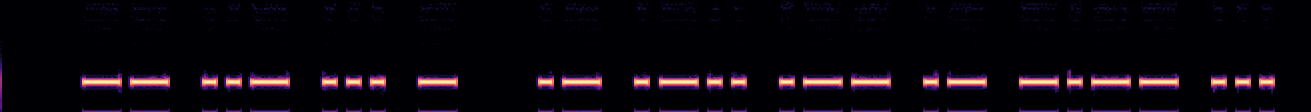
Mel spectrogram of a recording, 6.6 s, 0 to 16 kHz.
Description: Morse code, heard as a keyed tone, about 20 wpm, 1000 Hz. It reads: MUST ALWAYS
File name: qotdfiles / 20wpm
